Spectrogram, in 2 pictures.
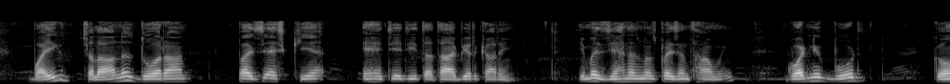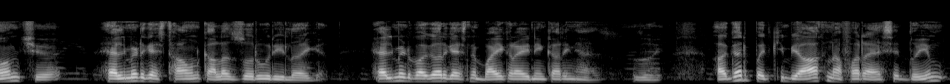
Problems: none marked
